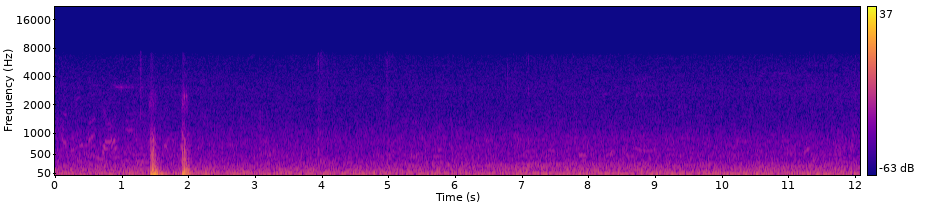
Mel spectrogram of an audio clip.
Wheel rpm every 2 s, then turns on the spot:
0, 0, 0, 0, 0, 0.
none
